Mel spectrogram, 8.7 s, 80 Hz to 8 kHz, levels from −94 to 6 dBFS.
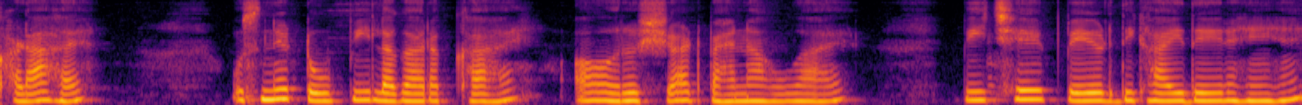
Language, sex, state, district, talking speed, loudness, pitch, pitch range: Hindi, female, Uttar Pradesh, Hamirpur, 125 wpm, -15 LUFS, 220 Hz, 210-235 Hz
